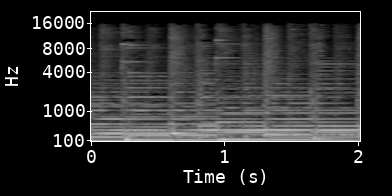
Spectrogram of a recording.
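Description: Background music led by plucked, acoustic-guitar-like notes over a steady bass line, the chords changing every half second or so.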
